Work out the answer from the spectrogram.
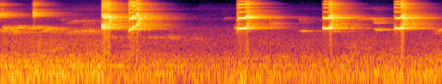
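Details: Lovebird calling its companion with loud, harsh, high-pitched screeches in pairs and singles, separated by short quiet gaps.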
